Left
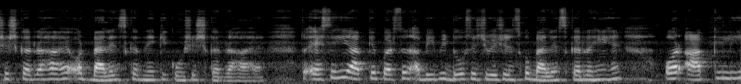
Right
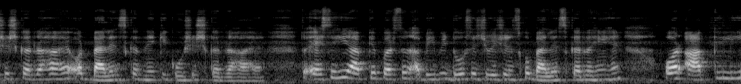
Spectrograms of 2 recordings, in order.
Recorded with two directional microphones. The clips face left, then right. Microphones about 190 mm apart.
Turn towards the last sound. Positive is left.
turn(degrees=15)  # may be behind; listen again after turning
